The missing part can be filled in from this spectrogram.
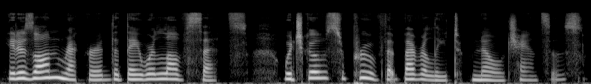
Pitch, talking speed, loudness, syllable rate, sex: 235 Hz, 185 wpm, -18 LUFS, 4.6 syllables/s, female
